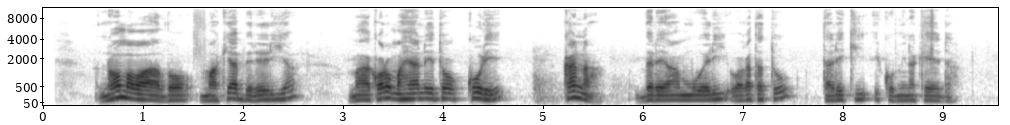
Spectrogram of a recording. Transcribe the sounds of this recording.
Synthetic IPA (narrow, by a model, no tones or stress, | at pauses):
nɔmawaðɔmakeabeɾeɾia | makɔɾɔmaɦɛanetwɔkoɾe | kana̰ | bɛɾɛjamwɛɾiwaɣatato | taɾekiʔikominakɛːda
